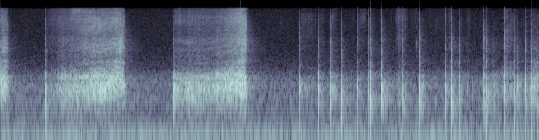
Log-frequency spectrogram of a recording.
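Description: Long nails scratch along the ridged spine of a closed, cloth-bound hardcover book in two steady, hissing strokes, each about a second long. These are followed by a quick, uneven run of sharp, dry taps on the cover, each dying away almost instantly.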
